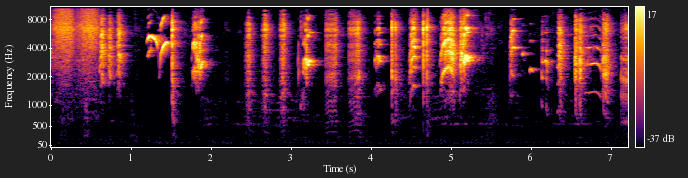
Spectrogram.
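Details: Loud Javan myna lure song with varied phrasing: grating squawks alternate with slurred whistles and clicks in uneven bursts roughly every quarter second, over a steady low hum.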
